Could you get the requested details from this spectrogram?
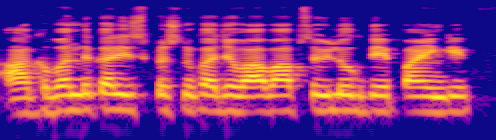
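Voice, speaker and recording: A man's voice: fairly high pitch, completely flat delivery, quick pace. A man teaching an exam-prep lesson, calling listeners dear friends and brother and repeating answers back as questions.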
